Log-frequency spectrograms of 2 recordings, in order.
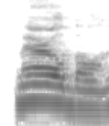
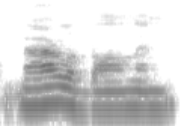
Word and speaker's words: Marylebone: How's it pronounced? Marylebone? Marylebone.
